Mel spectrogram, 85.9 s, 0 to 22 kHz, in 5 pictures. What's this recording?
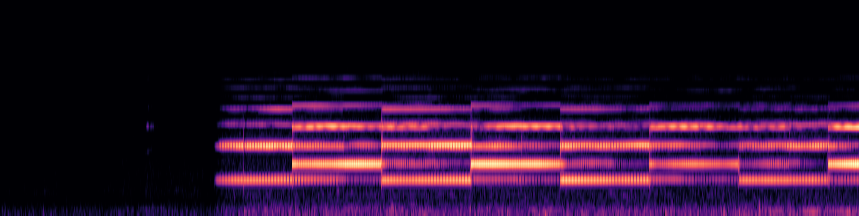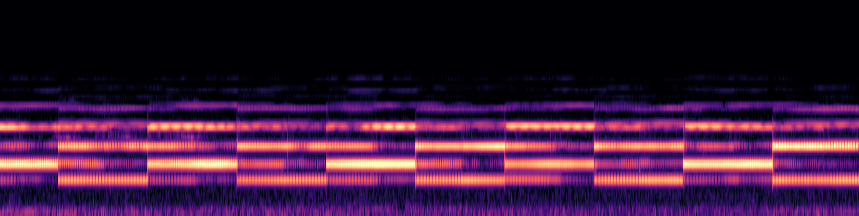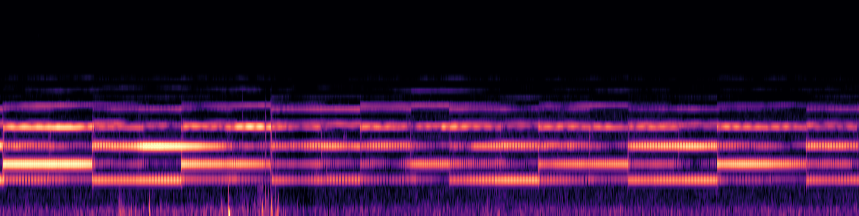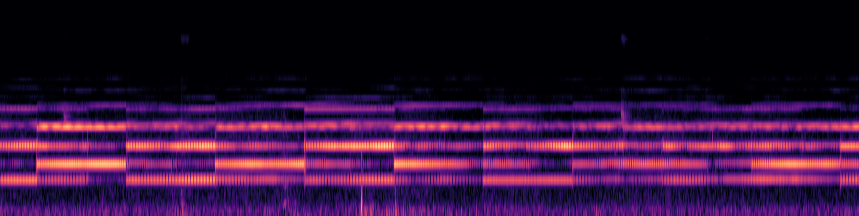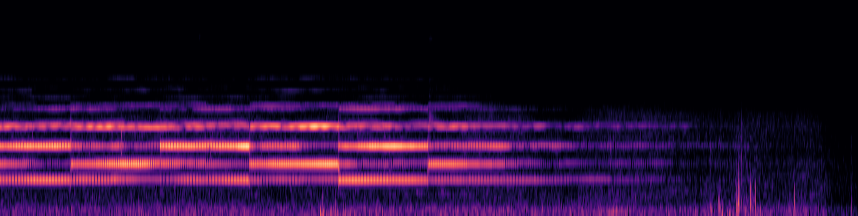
BombTest Siren 1
Air-raid siren test. The sound of the actual siren itself.
There's a perfect delay as the sound bounces around the city creating a strong reverb effect.
air-raid, warning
